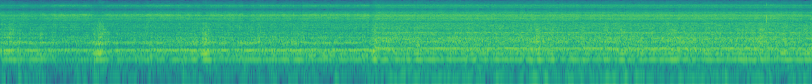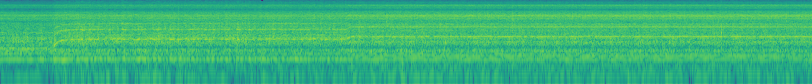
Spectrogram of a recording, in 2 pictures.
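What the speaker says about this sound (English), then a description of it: "So I'm going to give that a good mixing first, and then we'll add the chocolate chips, okay?" An electric hand mixer whirs steadily through cream cheese, sugars, vanilla and butter, a continuous motor drone that shifts to a higher, louder speed partway through and keeps running without talk.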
